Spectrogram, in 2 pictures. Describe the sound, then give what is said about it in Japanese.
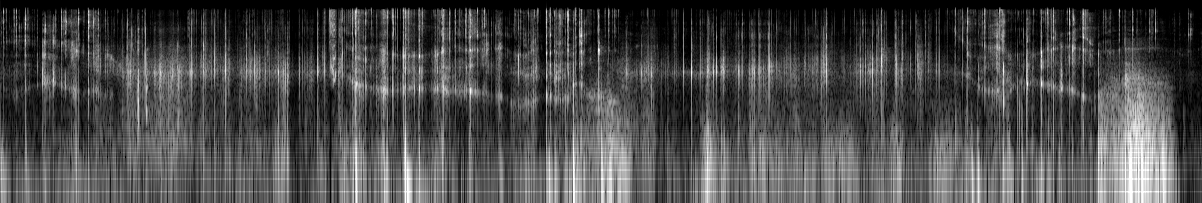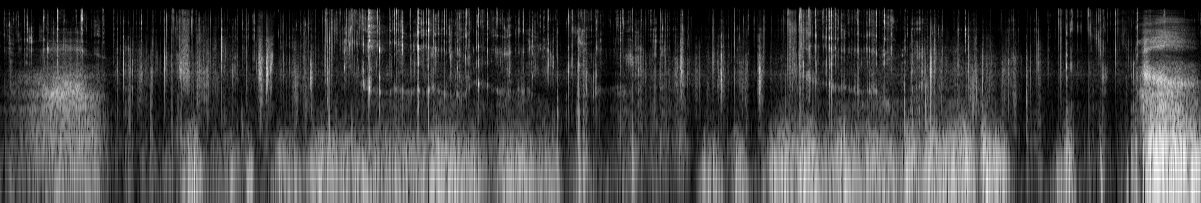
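Wet mouth sounds of someone licking a candy, with many quick smacking, clicking and slurping noises in an irregular, continuous stream, heard alone. “だからチューじゃないってば。 キャンディー舐めてる音なの。”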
